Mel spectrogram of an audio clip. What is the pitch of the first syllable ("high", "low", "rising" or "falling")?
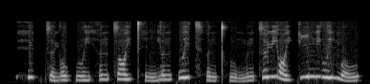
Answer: high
